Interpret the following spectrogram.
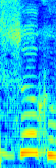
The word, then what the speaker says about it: sucker: By the way, notice that in the song, sucker is pronounced without the typical strong American R at the end. I'm a sucker for you.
